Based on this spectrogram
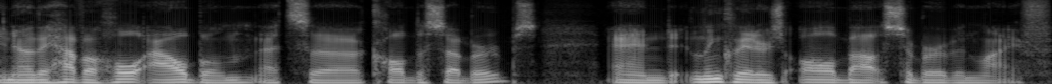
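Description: Speaking with a Texan accent, a man with a fairly low pitch moves at a fairly quick pace in a monotone, flat delivery. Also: very clean recording, silent background. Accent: Texan American English. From Texas. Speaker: podcast host. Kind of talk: casual chat.

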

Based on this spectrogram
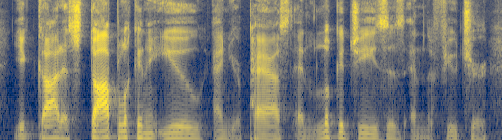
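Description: A man speaks with lively intonation and some vocal fry on a very clean recording with a silent background. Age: 60s. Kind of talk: q&a livestream with prayer.

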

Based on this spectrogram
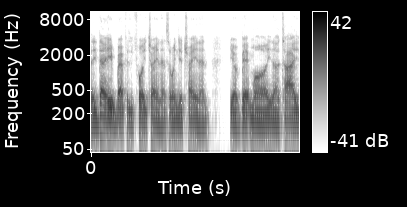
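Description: A man's dark, mellow tone at a very deep, low pitch. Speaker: basketball team captain. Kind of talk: casual chat.

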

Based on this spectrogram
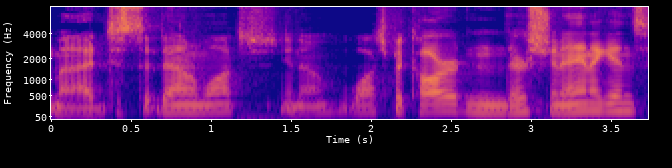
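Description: At a fairly quick pace, a man with an American accent speaks in an ordinary speaking voice at a medium pitch. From Colorado eastern plains. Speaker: library security monitor. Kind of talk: casual chat.

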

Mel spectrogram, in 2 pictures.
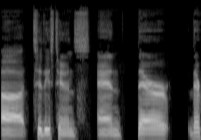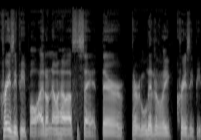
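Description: At a fairly slow pace, a man with a normal speaking voice and an American accent talks in a medium pitch, the sound dry and close with no echo. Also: very clean recording, silent background. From Long Island, New York. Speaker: t-shirt artist and music fan. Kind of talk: casual chat. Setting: studio.

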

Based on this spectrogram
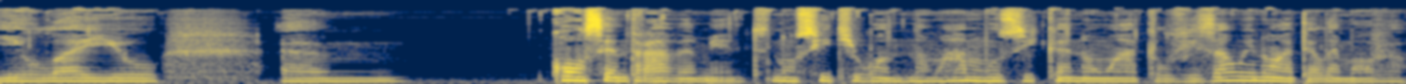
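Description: A woman's very deep, low voice, dark and mellow, fairly slow and monotone, in a very clean recording with a silent background. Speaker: writer. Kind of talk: interview.

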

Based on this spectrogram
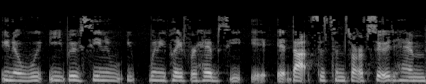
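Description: Monotone, flat delivery from a woman at medium pitch, somewhat breathy, in a dry, close sound with no echo. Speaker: football fan guest. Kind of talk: casual football discussion.

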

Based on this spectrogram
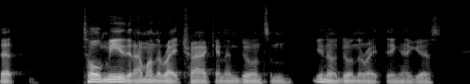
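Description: On a very clean recording with a silent background, a man with an American accent speaks at a very deep, low pitch with ordinary pitch variation, in a dry, close sound with no echo. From Texas, El Paso. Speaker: barbecue food truck owner and YouTuber. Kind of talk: casual interview chat.

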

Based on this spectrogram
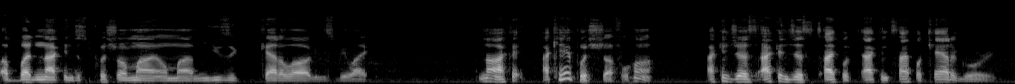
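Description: A man with an unremarkable speaking voice, fairly low-pitched, at a fairly quick pace with ordinary pitch variation and big swings in loudness, in a dry, close sound with no echo and a quiet background. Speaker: returning co-host. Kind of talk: casual chat. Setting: live stream.

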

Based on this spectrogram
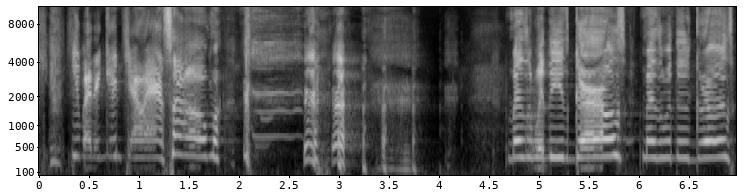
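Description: A put-on character voice, with its high pitch, shouts at a very slow pace. Long pauses come often. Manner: screaming, scolding.

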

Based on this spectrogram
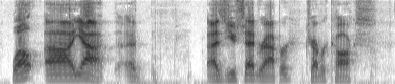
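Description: On a very clean recording with a silent background, a man with a Canadian accent speaks in a bright, sharp tone. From Ontario, Canada (Uxbridge). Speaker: farmer. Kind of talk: casual chat.

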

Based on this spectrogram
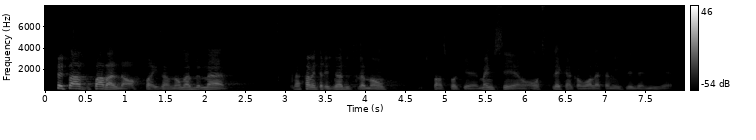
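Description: A man talks at a fairly quick pace in a medium-pitched voice with ordinary pitch variation. His loudness swings widely. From Quebec, Bas-Saint-Laurent region. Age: 30s. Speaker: comedian. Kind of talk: casual chat.

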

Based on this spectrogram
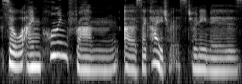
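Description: Here a woman speaks with a slight Canadian accent at a fairly low pitch. Her pitch variation is ordinary and her pace fairly slow. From Western Canada. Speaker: intuition podcast host. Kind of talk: solo monologue about intuition. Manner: warm conversational, informal.

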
